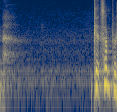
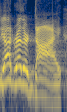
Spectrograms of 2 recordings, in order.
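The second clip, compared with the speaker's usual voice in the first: higher, louder mock tragic sigh of a line; melodramatic despair; 4 semitones higher, 6 dB louder than usual. A hammed-up overreaction to a small trouble. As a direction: ham up the self-pity like it's the end of the world. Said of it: "we may not say it quite that dramatically".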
